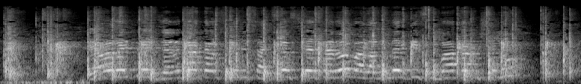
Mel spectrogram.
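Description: A woman chants loudly close by.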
